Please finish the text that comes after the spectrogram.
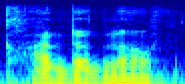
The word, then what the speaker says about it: Llandudno: london in wales or it's pronounced clandudno um we go there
